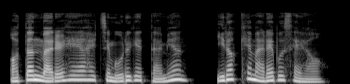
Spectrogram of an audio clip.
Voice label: preprocessing error, Bixby (Korean); Samsung Galaxy S8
